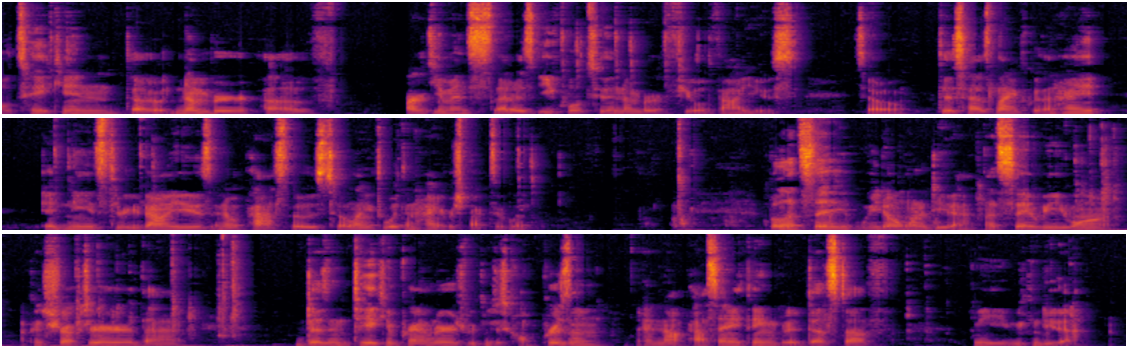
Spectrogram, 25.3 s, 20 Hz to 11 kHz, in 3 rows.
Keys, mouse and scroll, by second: 0.4 click, 3.9-4.7 typing, 4.2 click, 8.6-9.3 typing, 8.8 click, 9.5 click, 12.3 click, 16.3-18.7 typing, 16.5 click.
